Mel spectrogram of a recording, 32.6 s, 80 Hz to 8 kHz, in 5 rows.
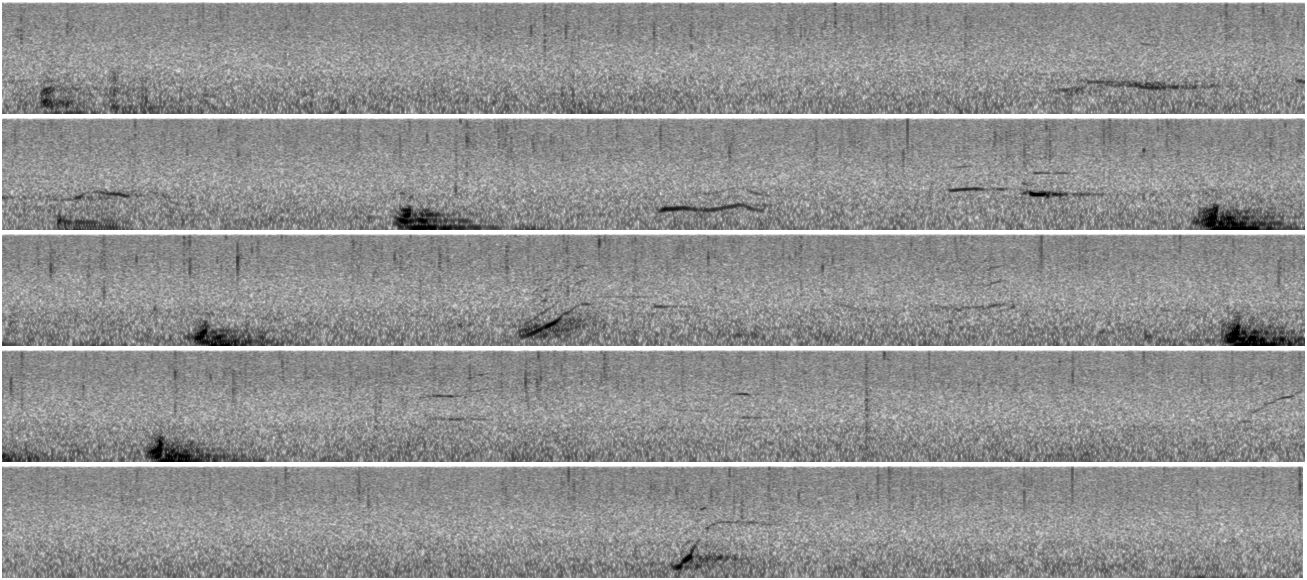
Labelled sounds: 5.4	5.8	humpback whale, 0.78 to 0.94 kHz
11.6	11.9	humpback whale, 0.84 to 1.1 kHz
17.7	18.1	humpback whale, 0.97 to 1.3 kHz
21.6	22.0	humpback whale, 1.2 to 2.7 kHz
29.6	29.9	humpback whale, 1.7 to 2.0 kHz

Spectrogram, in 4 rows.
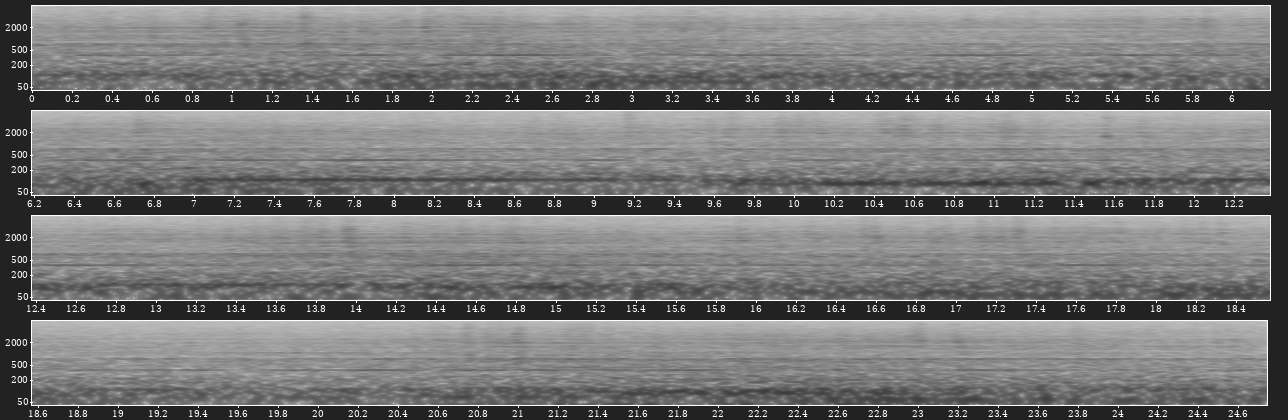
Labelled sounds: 22.5	22.7	vessel noise, 2.1 to 2.3 kHz

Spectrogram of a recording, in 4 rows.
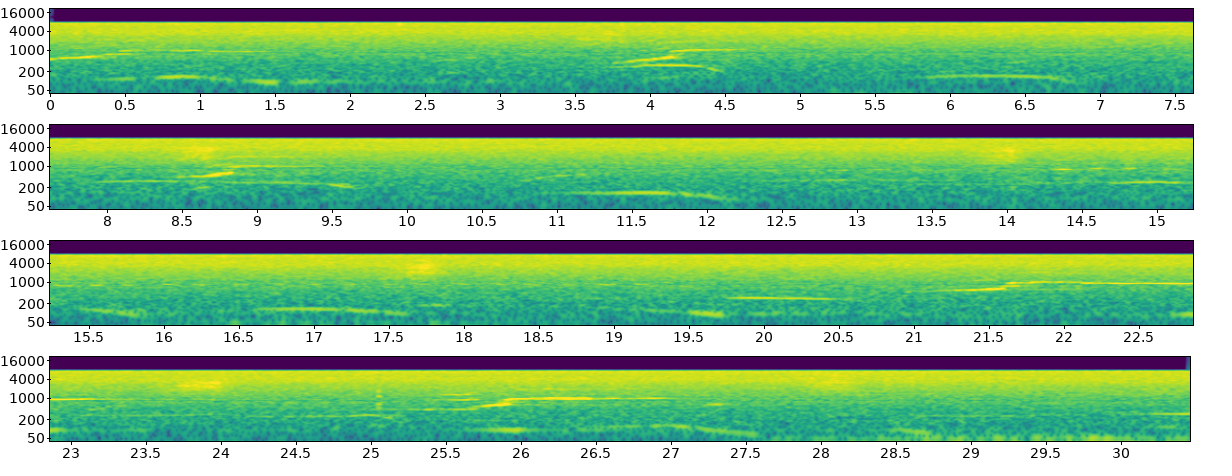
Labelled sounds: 1.1	1.4	humpback whale, 0.83 to 0.93 kHz
4.1	4.7	humpback whale, 0.83 to 1.1 kHz
8.8	9.3	humpback whale, 0.83 to 1.1 kHz
21.3	23.1	humpback whale, 0.80 to 1.2 kHz
25.4	26.5	humpback whale, 0.80 to 1.4 kHz

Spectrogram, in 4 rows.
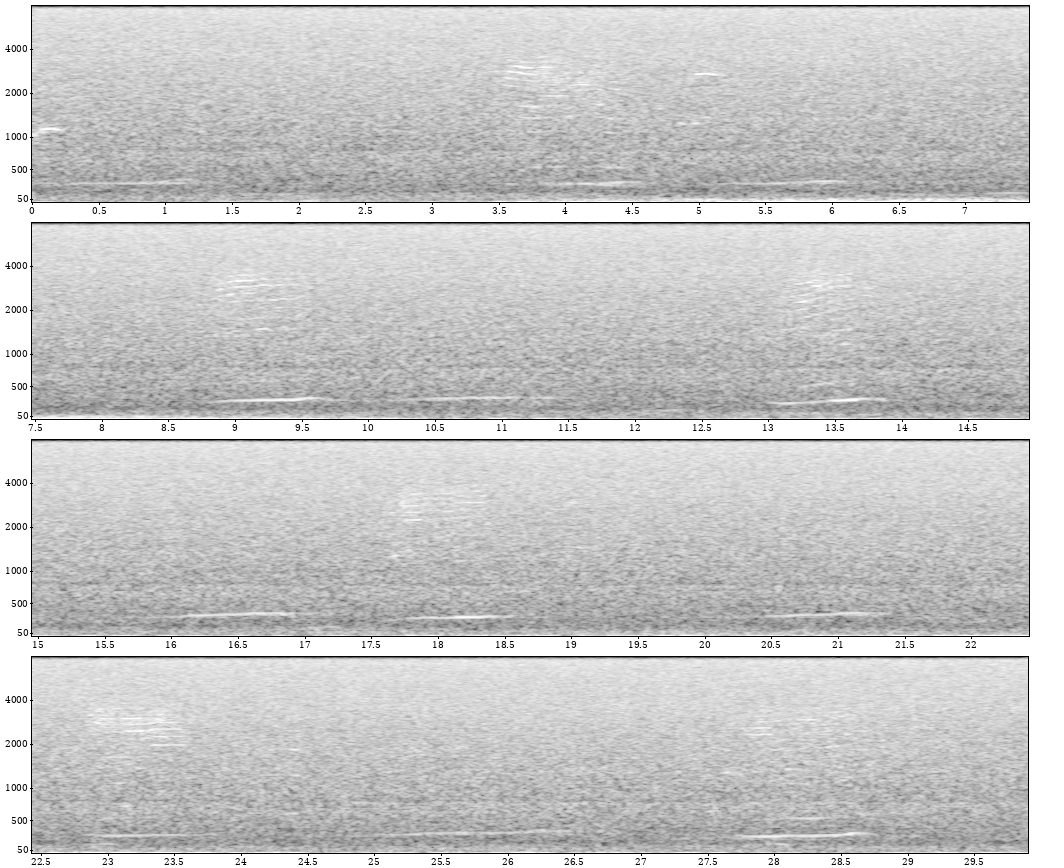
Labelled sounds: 0.0	0.3	humpback whale, 0.93 to 1.2 kHz
3.6	3.8	humpback whale, 2.7 to 2.8 kHz
23.1	23.6	humpback whale, 2.0 to 2.6 kHz

